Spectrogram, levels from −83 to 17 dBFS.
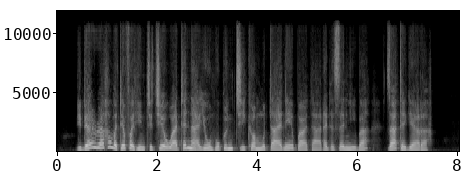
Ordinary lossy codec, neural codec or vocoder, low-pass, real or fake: MP3, 96 kbps; codec, 16 kHz in and 24 kHz out, 0.6 kbps, FocalCodec, streaming, 4096 codes; 10.8 kHz; fake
